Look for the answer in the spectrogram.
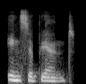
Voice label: "incipient", Indian

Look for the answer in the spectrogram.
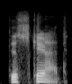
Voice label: "diskette", American

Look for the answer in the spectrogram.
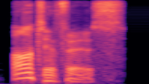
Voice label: "artifice", British

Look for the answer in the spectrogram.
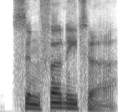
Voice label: "sinfonietta", British

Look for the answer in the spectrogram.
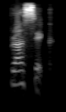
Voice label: "prussic", Indian; Dictionary

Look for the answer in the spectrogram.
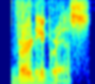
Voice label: "verdigris", American

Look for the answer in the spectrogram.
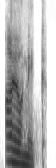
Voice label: "Ionic", Indian

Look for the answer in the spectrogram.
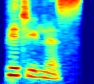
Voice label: "pitiless", Indian; Dictionary

